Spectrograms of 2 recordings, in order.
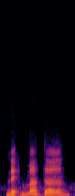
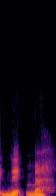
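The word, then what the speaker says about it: نعمة: So when you are continuing, you pronounce the letter as normal ta, ni'matan, okay. And if you are pronouncing it as a ha when stopping, for example, I will say ni'mat, rahmat.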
